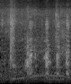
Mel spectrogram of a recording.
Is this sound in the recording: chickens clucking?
yes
